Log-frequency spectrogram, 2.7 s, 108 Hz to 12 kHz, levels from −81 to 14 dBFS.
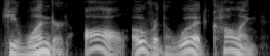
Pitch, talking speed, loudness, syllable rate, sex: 130 Hz, 155 wpm, -18 LUFS, 4.8 syllables/s, male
